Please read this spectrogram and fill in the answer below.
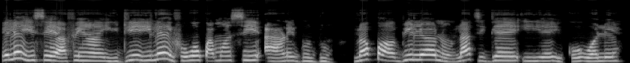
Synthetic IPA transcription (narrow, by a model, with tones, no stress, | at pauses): e˧le˦jiː˨˦se˧a˨fi˧ɾ̃ã˧i˨di˨˦i˧le˦i˦˨fo˨˧˦wo˦k͡pa˧mɔ̃˦si˦a˦˨ɾ̃ĩ˧dũ˨dũ˨ | lɔ˦k͡pɔ˦˨˧bi˦le˦ɔ˦˨nũ˨la˦ti˧ɡɛ˦i˧je˧i˨ko˨˦wɔ˧le˦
